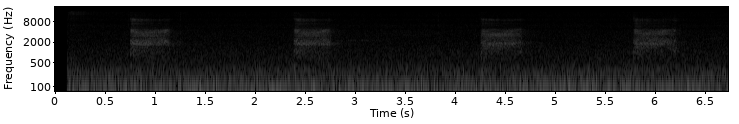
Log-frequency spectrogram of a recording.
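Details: Squirrel calling: four short, harsh, noisy bursts spaced about one and a half to two seconds apart, faint against a steady low rumble.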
